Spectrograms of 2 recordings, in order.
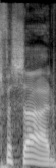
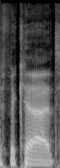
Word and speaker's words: facade: just powered through yeah i know it's facade but every so often i'll slip and say for card it's just when you're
